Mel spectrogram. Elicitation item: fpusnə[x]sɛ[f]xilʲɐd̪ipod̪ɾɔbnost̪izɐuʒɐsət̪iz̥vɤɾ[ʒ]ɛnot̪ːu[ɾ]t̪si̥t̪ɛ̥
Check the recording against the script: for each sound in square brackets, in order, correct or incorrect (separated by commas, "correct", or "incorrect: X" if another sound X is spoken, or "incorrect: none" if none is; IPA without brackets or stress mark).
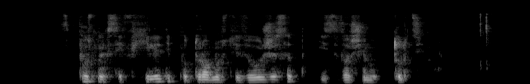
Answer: correct, correct, incorrect: ʃ, correct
